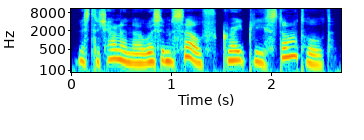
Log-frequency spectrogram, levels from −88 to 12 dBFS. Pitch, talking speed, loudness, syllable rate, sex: 205 Hz, 135 wpm, -18 LUFS, 4.4 syllables/s, female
